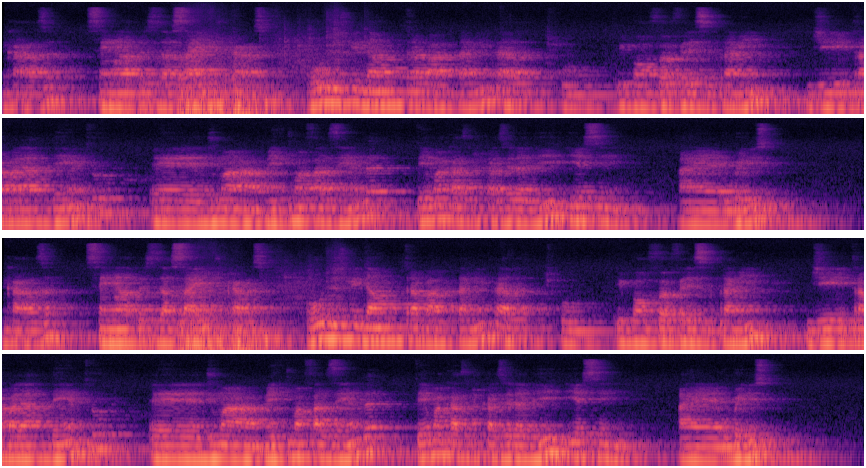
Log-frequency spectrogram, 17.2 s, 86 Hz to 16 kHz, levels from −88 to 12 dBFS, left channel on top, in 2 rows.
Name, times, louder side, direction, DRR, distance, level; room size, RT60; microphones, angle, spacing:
voice 1, 0.0-2.7 3.0-5.3 5.6-7.7 8.0-9.8 10.1-12.5 12.8-14.9 15.4-16.2, right 2 dB, 75° right, -1 dB, 0.3 m, -23 dB
sound 1, 1.0-15.4, equal, 15° left, 0.5 m, -29 dB
2.9 x 2.0 x 2.9 m, 1.2 s
head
